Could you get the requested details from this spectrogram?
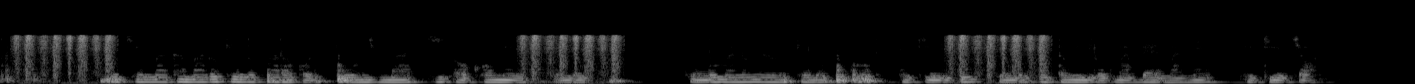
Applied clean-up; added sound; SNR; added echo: none; Rattle (instrument); -4 dB; reverberation time 0.3 s.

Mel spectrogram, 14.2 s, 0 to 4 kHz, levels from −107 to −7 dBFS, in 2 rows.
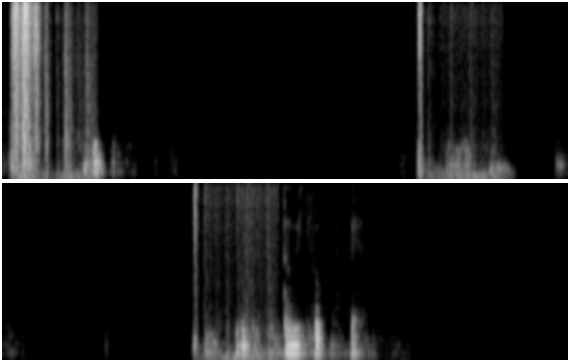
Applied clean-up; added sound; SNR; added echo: neural mask model DeepFilterNet 3.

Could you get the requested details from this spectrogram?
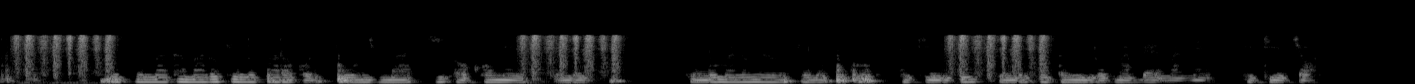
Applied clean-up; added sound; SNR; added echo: classical method WPE with log-MMSE.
